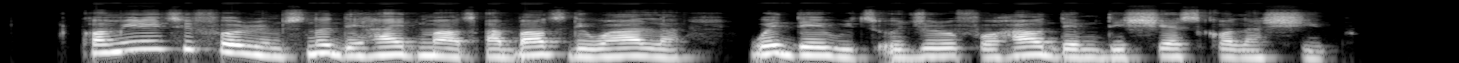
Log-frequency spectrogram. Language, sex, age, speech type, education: Nigerian Pidgin, female, 15-29, spontaneous, secondary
